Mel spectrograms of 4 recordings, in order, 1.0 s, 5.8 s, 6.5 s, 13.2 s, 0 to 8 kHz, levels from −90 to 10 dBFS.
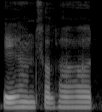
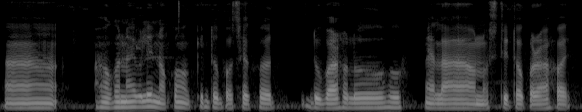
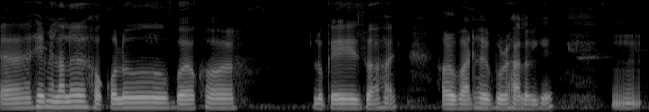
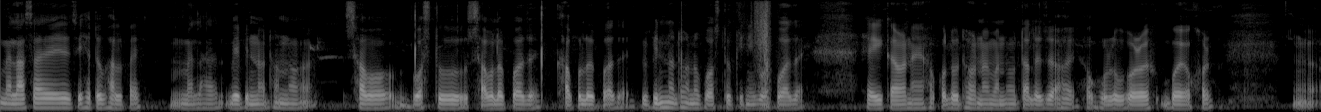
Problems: background sounds at intervals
